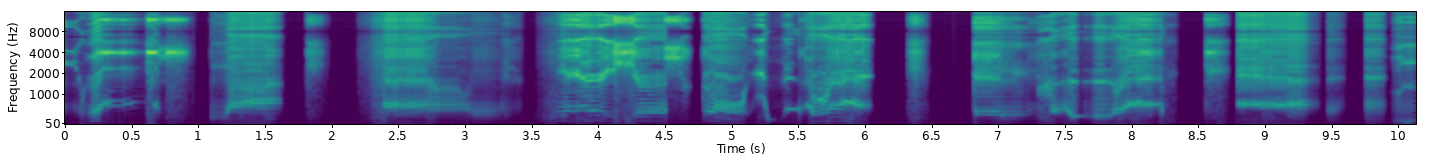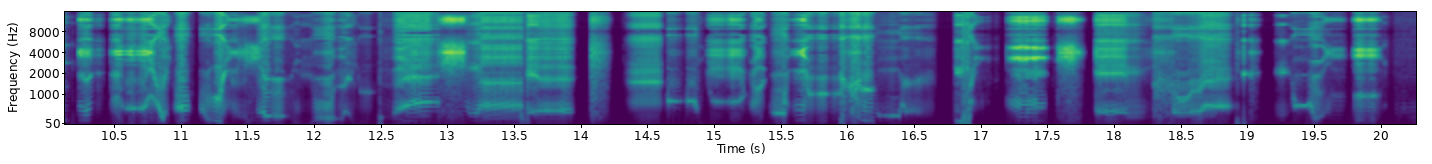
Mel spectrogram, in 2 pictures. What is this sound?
thats no it
YOU LOSE!! one of a series of samples of a circuit bent Speak N Spell.
bent, circuit, circuitbent, glitch, lo-fi, lofi, speak, spell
